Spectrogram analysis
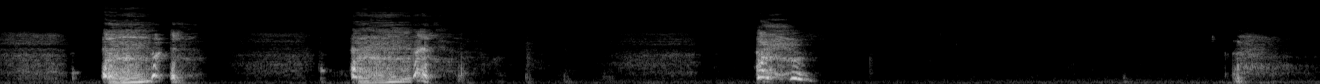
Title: Girl Coughing 343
